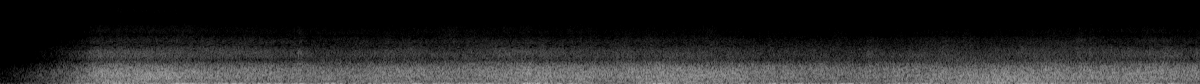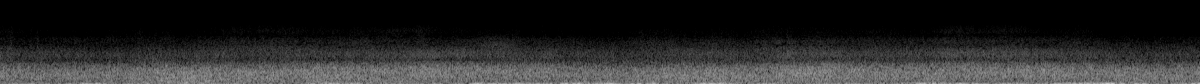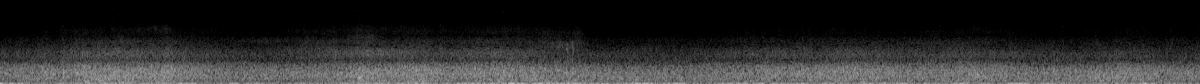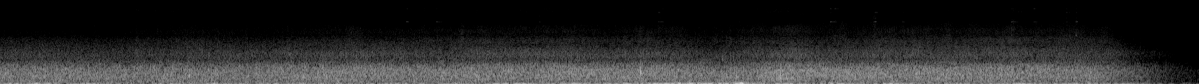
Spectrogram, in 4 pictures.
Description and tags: The North Sea 1
Walking along the shore line of the North Sea near Callantsoog (nl). An Edirol R-09 in the breast pocket of my jacket recording the sound of the breakers reaching the beach.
